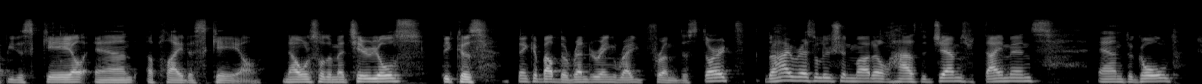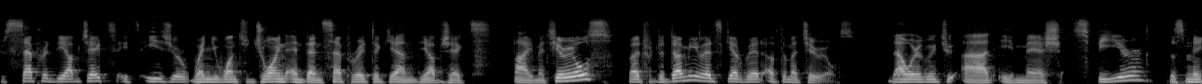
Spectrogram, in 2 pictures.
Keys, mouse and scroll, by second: 0.5 ctrl+a, 4.3 shift+middle click, 21.6-22.8 drag, 23.6 g, 23.7 click, 23.9 s.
